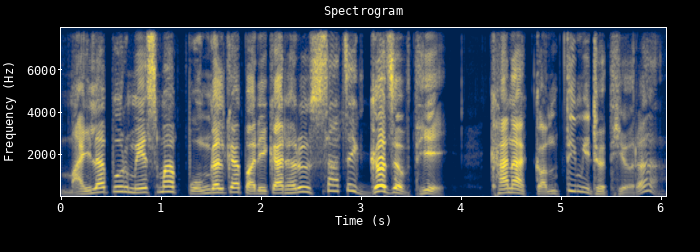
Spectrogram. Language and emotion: Nepali, happy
